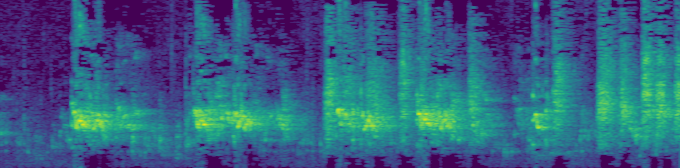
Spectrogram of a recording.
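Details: Budgerigars, several birds, in a continuous warble of harsh, buzzy chatter and chirps, delivered in phrases roughly one second long that follow each other almost without a break.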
